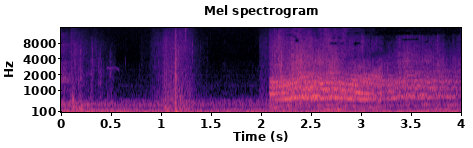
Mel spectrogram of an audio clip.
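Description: Soundtrack of the animated episode being watched: faint for the first two seconds, then a steady, wavering mid-pitched sound begins about two seconds in and holds.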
